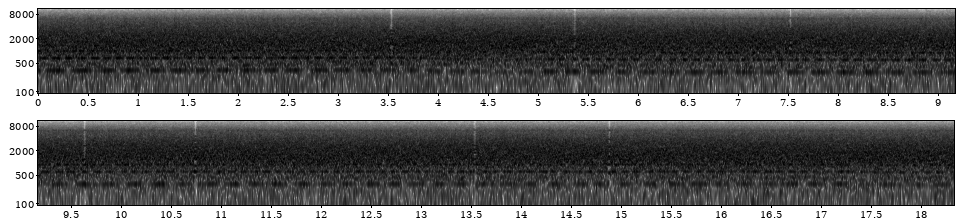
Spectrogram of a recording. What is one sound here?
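Drone propellers whine steadily up close.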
